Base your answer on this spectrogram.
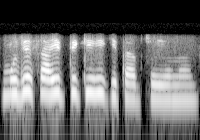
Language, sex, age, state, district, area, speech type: Hindi, female, 18-30, Uttar Pradesh, Azamgarh, rural, conversation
